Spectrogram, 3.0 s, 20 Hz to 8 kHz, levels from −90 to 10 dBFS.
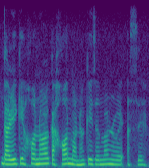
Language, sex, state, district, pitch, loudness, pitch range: Assamese, female, Assam, Sonitpur, 220 Hz, -17 LUFS, 200-230 Hz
